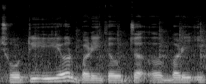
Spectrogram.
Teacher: तालु से छोटी ई और बड़ी ई का उच्चारण स्थान होता है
